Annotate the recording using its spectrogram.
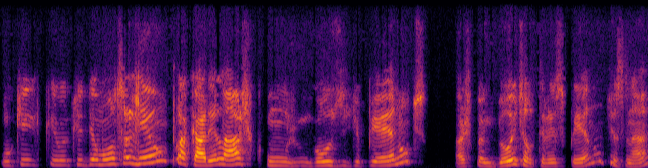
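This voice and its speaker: A man speaks at a moderate pace in a high voice with lively intonation. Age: 60s. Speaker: football pundit. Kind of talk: casual football debate. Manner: halting, repetitive fillers.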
